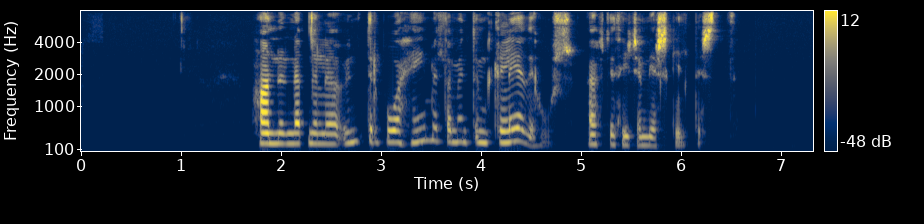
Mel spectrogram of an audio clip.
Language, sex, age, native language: Icelandic, female, 20-29, Icelandic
